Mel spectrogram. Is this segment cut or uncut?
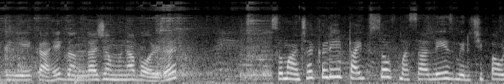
cut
